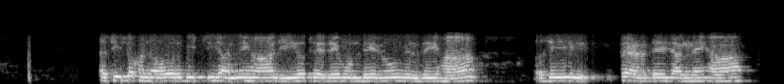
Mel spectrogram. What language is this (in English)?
Punjabi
